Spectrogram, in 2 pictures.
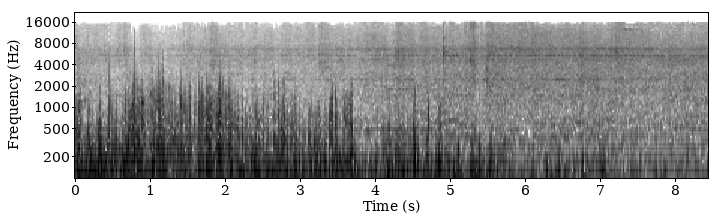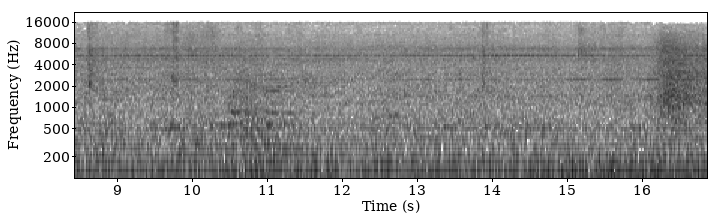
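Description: An electric motor hums steadily as a lifting platform lowers.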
